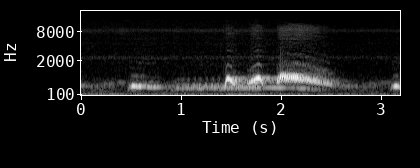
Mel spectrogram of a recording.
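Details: Spotted dove in lively kuk satu song with the sahur rhythm, opening on a low sliding coo, then three louder, brighter coo notes in quick succession before a trailing low coo and a fresh note at the end.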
